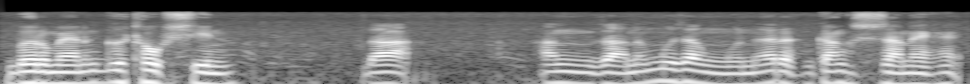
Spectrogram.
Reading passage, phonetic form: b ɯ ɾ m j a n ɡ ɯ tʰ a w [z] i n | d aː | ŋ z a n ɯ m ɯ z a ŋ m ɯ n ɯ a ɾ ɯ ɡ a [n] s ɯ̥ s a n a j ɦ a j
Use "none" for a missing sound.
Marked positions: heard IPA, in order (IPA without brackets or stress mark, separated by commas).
s, ŋ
